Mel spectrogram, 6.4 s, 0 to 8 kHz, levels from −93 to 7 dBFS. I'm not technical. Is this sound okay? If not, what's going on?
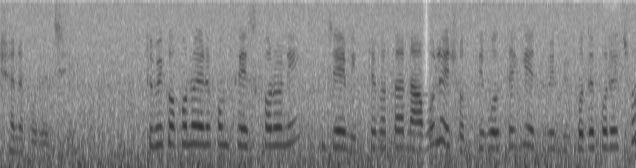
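Yes, this sound is okay.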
